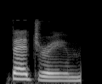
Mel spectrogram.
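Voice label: "Bedroom", English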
